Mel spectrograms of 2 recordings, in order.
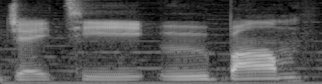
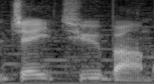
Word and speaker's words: J2Bomb: Because I think I was saying JT-U-Bomb, which now that just makes no sense. But even J2Bomb, I don't get it.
